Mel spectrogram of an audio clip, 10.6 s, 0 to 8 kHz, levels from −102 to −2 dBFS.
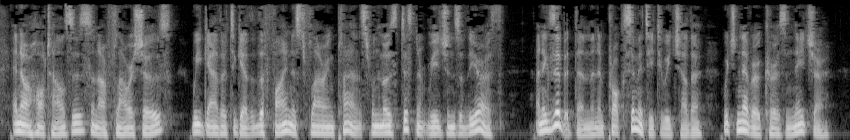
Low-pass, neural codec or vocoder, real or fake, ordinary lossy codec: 7.2 kHz; none; real; MP3, 32 kbps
